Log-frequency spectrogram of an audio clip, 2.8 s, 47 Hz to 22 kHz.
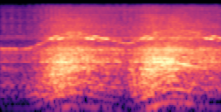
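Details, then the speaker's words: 2004 Perodua Kenari after timing belt and water pump work, power steering pump reconnected: high whine rising and falling with engine revs; normal power steering pump whine, fluid slightly low, earlier alternator belt whisper gone. "seems like the wine is just a power steering pump uh plenty of fluid"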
